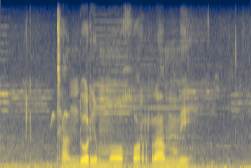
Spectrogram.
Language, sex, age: Tswana, male, 23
